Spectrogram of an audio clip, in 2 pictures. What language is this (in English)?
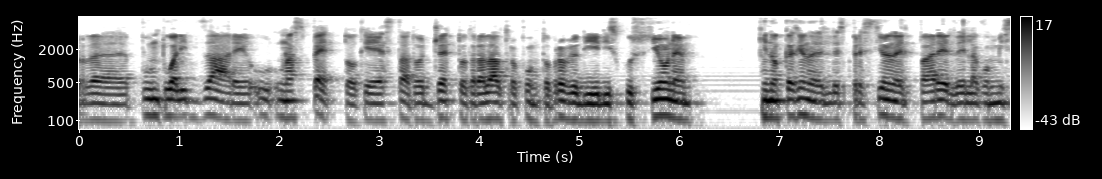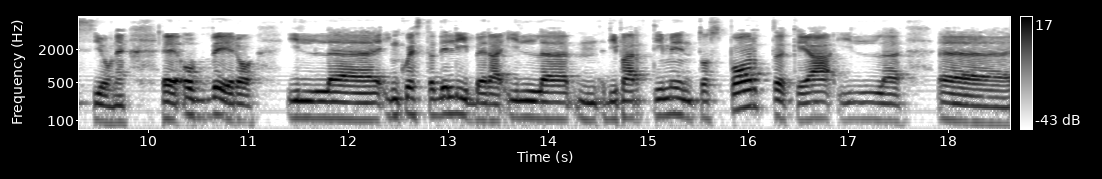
Italian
